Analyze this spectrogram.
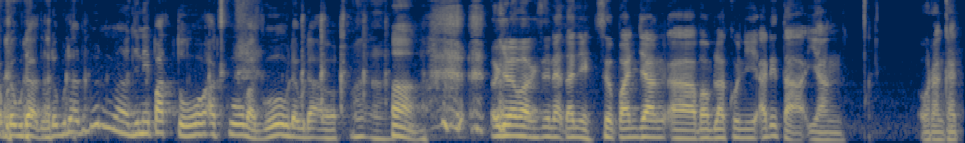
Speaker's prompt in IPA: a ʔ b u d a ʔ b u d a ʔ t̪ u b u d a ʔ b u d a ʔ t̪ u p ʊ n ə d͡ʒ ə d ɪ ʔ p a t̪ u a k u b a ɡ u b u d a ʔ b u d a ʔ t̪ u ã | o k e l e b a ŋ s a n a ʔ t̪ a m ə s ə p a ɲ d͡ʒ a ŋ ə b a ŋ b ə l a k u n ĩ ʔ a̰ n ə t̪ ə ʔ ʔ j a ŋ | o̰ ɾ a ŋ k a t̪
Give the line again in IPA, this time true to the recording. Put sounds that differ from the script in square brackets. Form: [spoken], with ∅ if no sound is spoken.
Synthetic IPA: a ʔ b u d a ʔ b u d a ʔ t̪ u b u d a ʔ b u d a ʔ t̪ u p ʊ n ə d͡ʒ ə [n] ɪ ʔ p a t̪ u a k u b a ɡ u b u d a ʔ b u d a ʔ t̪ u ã | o k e l [a] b a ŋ s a n a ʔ t̪ a [ɲ] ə s ə p a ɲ d͡ʒ a ŋ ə b a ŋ b ə l a k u n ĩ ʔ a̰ [d] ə t̪ [a] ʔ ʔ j a ŋ | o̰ ɾ a ŋ k a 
